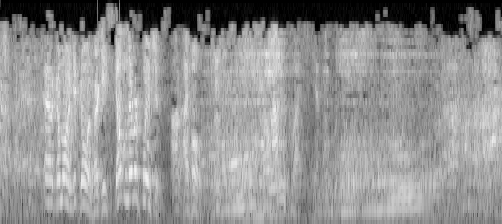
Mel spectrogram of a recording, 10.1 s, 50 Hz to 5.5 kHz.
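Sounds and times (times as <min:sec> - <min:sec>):
laughter: 0:00.0 - 0:01.8, 0:08.2 - 0:10.0
speech: 0:00.9 - 0:07.3
car engine revving as the car drives off: 0:03.7 - 0:10.0.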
